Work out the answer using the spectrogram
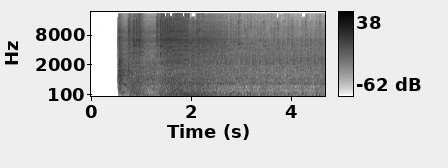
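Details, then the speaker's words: Garden tractor with 20 hp Magnum opposed twin (replacing a 16 hp Briggs Vanguard), electric fuel pump added, about 1000–1500 hours, cold start: cranks, catches fast, settles into smooth even idle, no knocks or misses; normal start and idle. "you can tell this thing just blurs it is an amazing engine"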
